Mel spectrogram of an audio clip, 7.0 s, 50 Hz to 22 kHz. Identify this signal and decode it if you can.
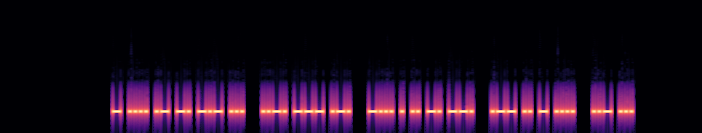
Morse code, heard as a keyed tone, about 44 wpm, 700 Hz. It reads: THANKS FOR BEING WITH US
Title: Sets of 5 Words 45wpm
